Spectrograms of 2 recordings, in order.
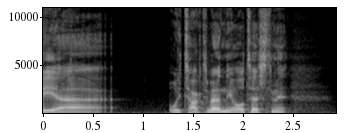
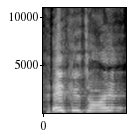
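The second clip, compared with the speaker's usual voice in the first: a little brother blurting it out, much higher and louder; 7 dB louder, faster than usual. Retold or imitated. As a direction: spoil the surprise, high and loud. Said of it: "Eli goes".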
